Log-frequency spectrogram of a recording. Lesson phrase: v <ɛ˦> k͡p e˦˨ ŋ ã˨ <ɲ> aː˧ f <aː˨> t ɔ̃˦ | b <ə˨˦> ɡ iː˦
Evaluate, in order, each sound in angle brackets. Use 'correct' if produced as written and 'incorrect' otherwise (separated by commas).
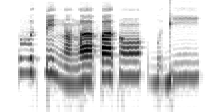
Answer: incorrect, incorrect, incorrect, incorrect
